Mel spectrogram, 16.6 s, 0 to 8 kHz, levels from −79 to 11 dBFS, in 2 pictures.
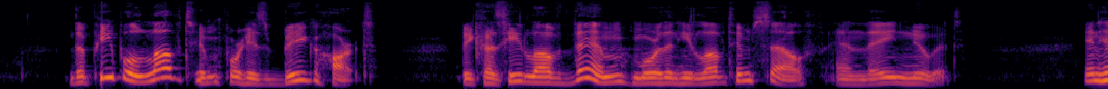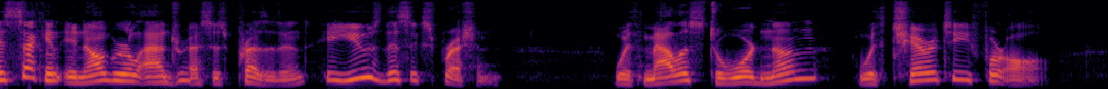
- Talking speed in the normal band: Yes, average, 145 wpm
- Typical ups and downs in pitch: No, wide, 7.0 semitones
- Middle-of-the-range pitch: Yes, medium, 165 Hz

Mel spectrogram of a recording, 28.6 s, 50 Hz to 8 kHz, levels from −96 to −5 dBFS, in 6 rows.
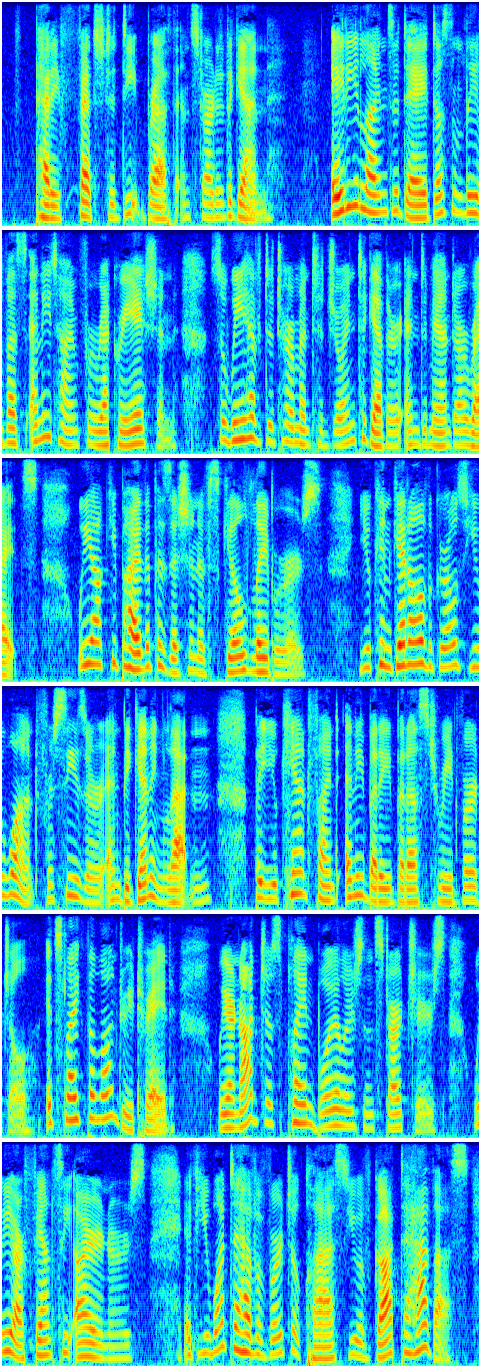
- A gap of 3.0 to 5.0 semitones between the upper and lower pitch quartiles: No, wide, 5.6 semitones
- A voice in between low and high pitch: No, high, 195 Hz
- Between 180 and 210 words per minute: Yes, average, 190 wpm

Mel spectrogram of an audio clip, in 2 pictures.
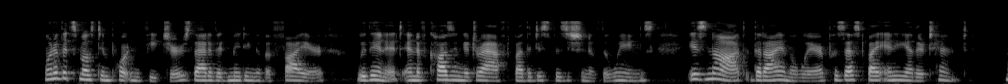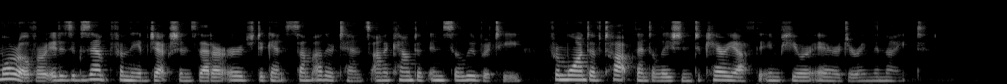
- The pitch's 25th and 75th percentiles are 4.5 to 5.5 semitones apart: No, narrow, 2.5 semitones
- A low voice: No, medium, 185 Hz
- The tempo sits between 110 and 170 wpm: No, average, 200 wpm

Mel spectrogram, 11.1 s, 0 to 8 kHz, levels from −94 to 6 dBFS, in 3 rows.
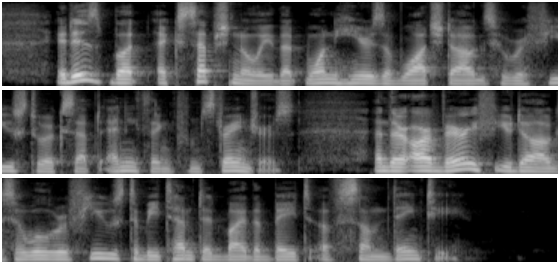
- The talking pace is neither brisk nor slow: Yes, average, 190 wpm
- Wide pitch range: No, average, 3.7 semitones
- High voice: No, low, 125 Hz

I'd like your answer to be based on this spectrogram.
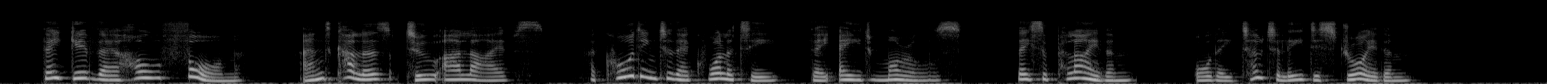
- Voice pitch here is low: No, high, 215 Hz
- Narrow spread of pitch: No, average, 5.0 semitones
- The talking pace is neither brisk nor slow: No, slow, 95 wpm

